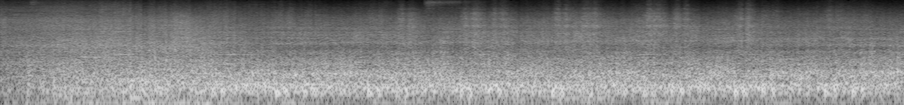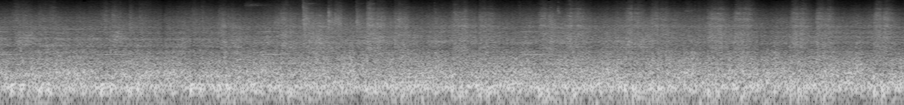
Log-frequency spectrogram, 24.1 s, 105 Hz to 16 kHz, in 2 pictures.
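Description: Freight train of container wagons hauled by a JR Freight EF210 electric locomotive passing through a station. Heavy steady rumble of steel wheels on rail with a clickety-clack over the rail joints, swelling to full about a second in and holding steady.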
